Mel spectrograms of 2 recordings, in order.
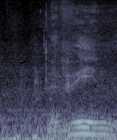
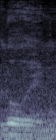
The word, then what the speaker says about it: Lewin: Levine, Lewin, whatever your favorite pronunciation is.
